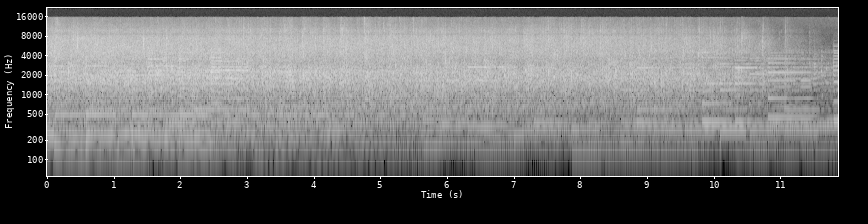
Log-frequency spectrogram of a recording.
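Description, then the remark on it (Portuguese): A church audience claps steadily and loudly for Jesus for about twelve seconds, a dense wash of hand claps over sustained musical chords, easing off slightly at the very end. “Pode dar um salve de palmas para Jesus, amado.”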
